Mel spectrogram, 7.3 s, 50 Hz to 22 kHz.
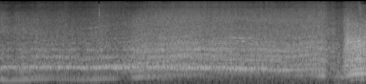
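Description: Engine of a 1950s F1-style race car in the Automobilista sim racing game, a steady loud high-revving drone held at near-constant pitch, dipping briefly as the revs drop before climbing again.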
